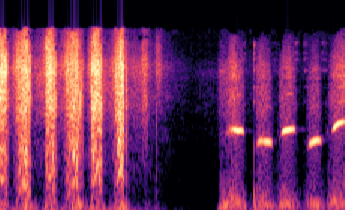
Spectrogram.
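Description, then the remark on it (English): A zipper held close to the microphone rasps loudly, zipped back and forth in quick rhythmic strokes, then pauses before another burst of strokes mixed with short high whistle-like tones. No one speaks. “You got to get the zipper really close to the microphone.”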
